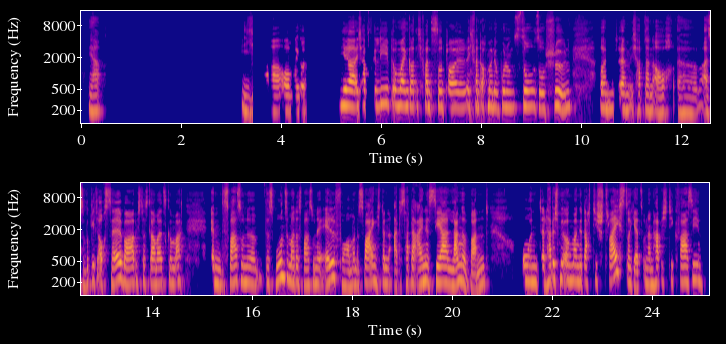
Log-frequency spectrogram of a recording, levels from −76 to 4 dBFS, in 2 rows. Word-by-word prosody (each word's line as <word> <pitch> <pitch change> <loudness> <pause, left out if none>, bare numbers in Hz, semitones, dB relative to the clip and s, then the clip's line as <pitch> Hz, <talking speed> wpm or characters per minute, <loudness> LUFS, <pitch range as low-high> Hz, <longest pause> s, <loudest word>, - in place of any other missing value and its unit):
Ja. 190 0 -5 2.7
Ja, 185 - -5
oh, 195 -1 +2
mein 180 - -4
Gott. 190 0 -1 0.7
Ja, 245 -2 +7
ich 230 +1 -3
habe 245 - -1
es - - -29
geliebt. 260 +2 -3
Oh, - - +2
mein 240 -1 +3
Gott, 230 -1 -1
ich 235 - -11
fand's 230 -1 -1
so 230 -1 +1
toll. 220 -1 +1
Ich 230 0 -4
fand 230 -1 -2
auch 230 - -3
meine 225 -2 -2
Wohnung 225 -1 -1
so, 230 +1 0
so 215 -2 -1
schön. 225 +1 +1 0.5
Und, 210 -1 -2
ähm, 205 -1 +1
ich - - -9
habe 205 0 -5
dann 195 -1 -3
auch 175 0 -4
äh, 175 - -8 0.4
also, 175 -6 -2
wirklich 190 +3 -6
auch, - - 0
selber 200 +2 +4
habe 190 +1 +3
ich 190 - -7
das 190 -1 -7
damals 180 0 0
gemacht. 195 +1 -3 0.5
Ähm, 190 -2 0
das 175 +2 -3
war 195 +2 +4
so 210 - -2
'ne 190 -2 -3
das 185 -1 -3
Wohnzimmer, 220 -1 +2
das 190 -2 -5
war 180 0 -1
so 190 - -5
'ne 185 -1 -3
L-Form, 185 -6 +1
und 180 - -4
das 170 0 -3
war 195 - +7
eigentlich 190 -3 +1
dann, 195 -1 -3
a 165 - -4
das 170 +3 -5
hatte 185 0 0
eine 195 +4 +1
sehr 195 +1 +5
lange 180 +1 +3
Wand. 185 +5 0 0.6
Und 200 -3 -2
dann 195 -2 +1
habe 205 +2 +3
ich 225 0 +2
mir 230 - +1
irgendwann 210 -2 0
gedacht, 200 -1 -1
die 205 - -3
streichst 285 +11 +4
du 200 - 0
jetzt. 155 -4 -1
Und 190 - -7
dann 180 0 -2
habe 195 0 +2
ich 195 0 -5
die 205 - -9
quasi 200 0 0
200 Hz, 195 wpm, -23 LUFS, 185-225 Hz, 2.7 s, Ja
